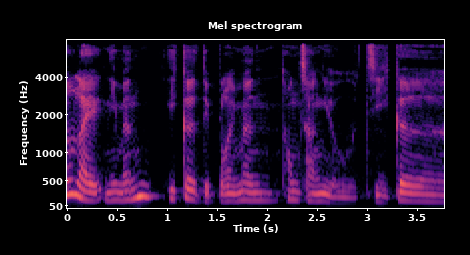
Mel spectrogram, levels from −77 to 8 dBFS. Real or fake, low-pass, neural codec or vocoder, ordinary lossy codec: real; 7.2 kHz; none; none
